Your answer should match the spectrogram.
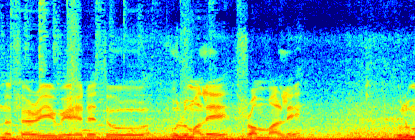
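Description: A person talking over a steady, deep rumble.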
